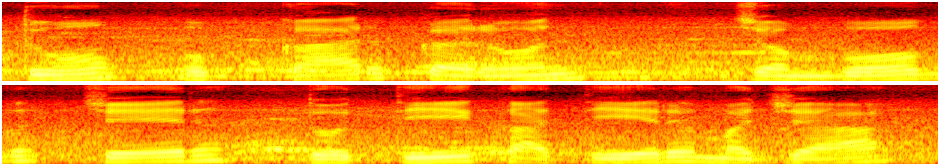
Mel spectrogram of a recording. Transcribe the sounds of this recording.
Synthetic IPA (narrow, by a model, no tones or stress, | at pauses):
t̪ũʊpkaːɾkəɾoːnd͡ʒəmboːɡt͡ʃeːɾd̪oːt̪ikʰaːt̪iːɾməd͡ʒaː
